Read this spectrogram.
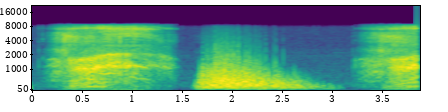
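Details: Loud, harsh rattling snores on both inhalation and exhalation from a sleeping woman, about one breath every three seconds, in a quiet room; heavy snoring.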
